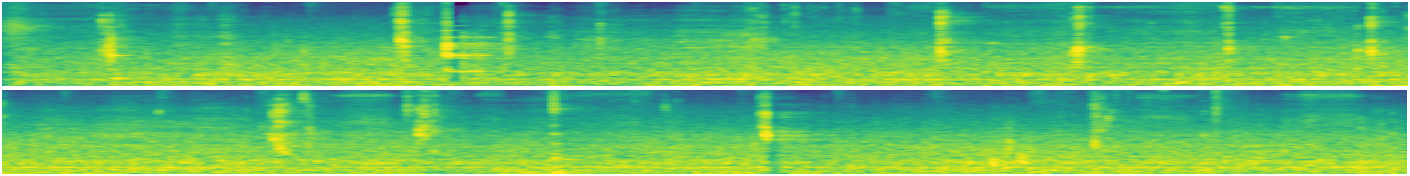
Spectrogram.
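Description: Close-miked eating: a man chewing steamed rice cake dipped in pork blood stew, with wet mouth clicks and smacks at irregular moments, about a dozen sharp ones.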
